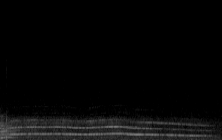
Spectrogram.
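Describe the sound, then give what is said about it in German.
A young girl lets out one long, drawn-out howl that wavers slightly in pitch, rising a little before sliding down at the end, with no talking around it. “Das war kein Geist und auch kein Wolf. Das war unsere Tochter, die jetzt mit dabei ist.”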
